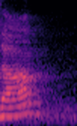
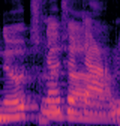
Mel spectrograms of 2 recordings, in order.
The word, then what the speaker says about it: Notre Dame: That's not Dom? – Yeah, it's Notre Dame. – Of course it's Notre Dame. But I like the idea... – Wait, what's the correct pronunciation? – Notre Dame. – Notre Dame. – Oh, okay. – Smell your R's. It's French. Notre Dame.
